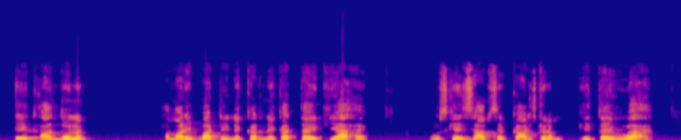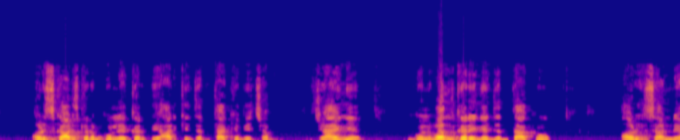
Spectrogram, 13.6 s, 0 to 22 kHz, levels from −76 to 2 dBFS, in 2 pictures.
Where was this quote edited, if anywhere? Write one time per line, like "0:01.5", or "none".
none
